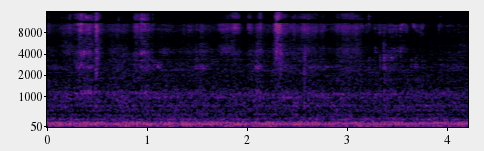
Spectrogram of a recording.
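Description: A person chewing crunchy Flamin' Hot Cheetos with the mouth close to the microphone, a few faint crackly crunches, over a steady low hum.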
